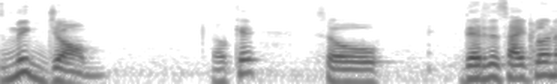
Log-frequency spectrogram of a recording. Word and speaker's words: Michaung: Cyclone MC J right you pronounce it as MC J okay so there's a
